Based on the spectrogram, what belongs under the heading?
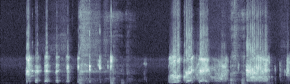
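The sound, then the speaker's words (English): A dog whines and yelps in quick, high-pitched bursts, then lets out longer wavering cries after a short pause; fairly loud, with no other sounds around it. “Is this dog, is it okay?”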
